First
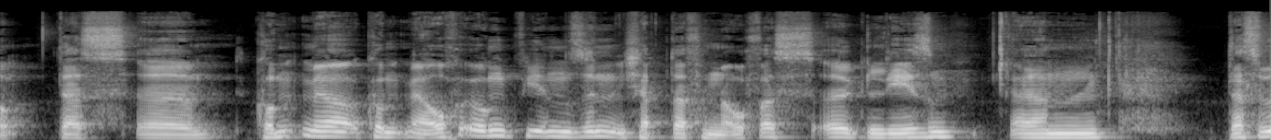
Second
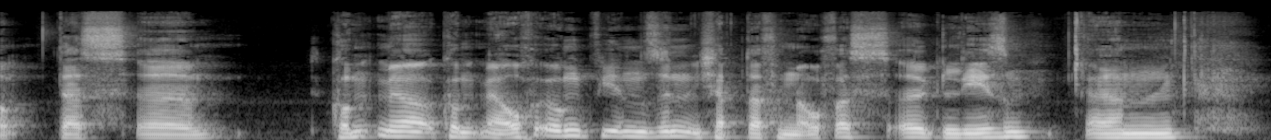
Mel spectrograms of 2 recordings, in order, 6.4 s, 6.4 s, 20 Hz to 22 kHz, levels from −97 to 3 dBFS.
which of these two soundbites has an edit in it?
first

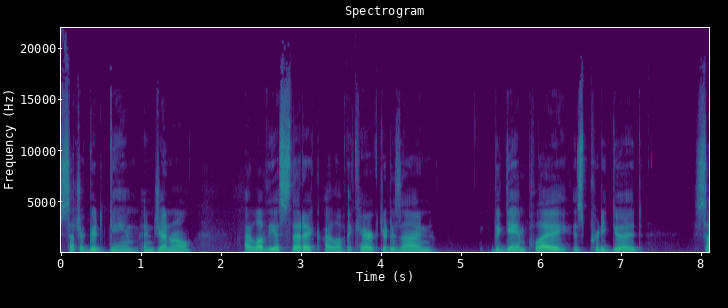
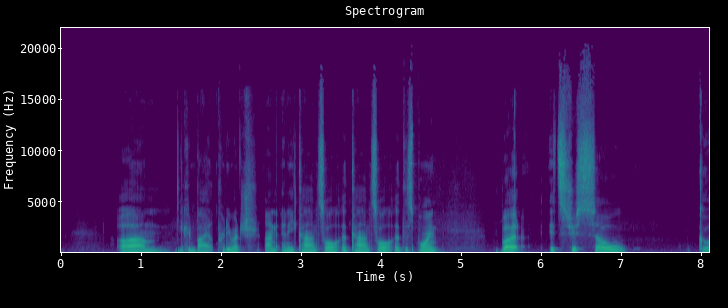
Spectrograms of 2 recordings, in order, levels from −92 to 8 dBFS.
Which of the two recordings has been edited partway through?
second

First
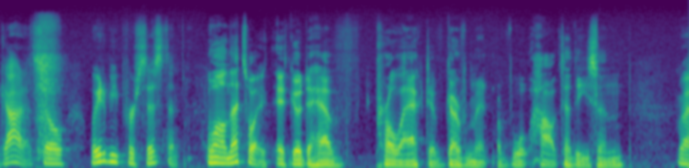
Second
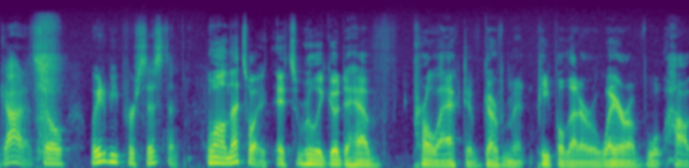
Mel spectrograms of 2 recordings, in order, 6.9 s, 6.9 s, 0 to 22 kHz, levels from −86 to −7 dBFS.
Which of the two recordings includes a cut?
first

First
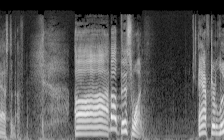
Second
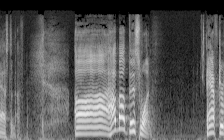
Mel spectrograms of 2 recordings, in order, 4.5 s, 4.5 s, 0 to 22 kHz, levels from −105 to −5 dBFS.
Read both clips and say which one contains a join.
first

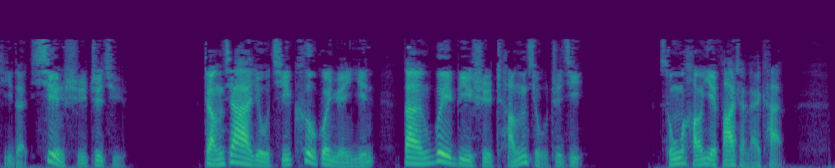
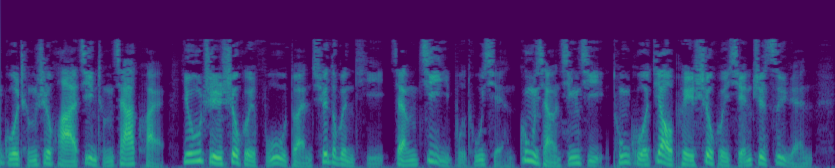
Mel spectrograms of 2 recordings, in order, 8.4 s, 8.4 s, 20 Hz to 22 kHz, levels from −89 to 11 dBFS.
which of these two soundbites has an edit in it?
second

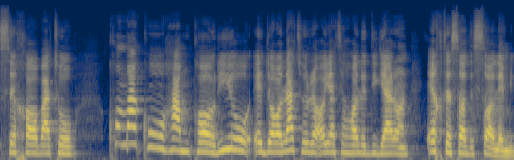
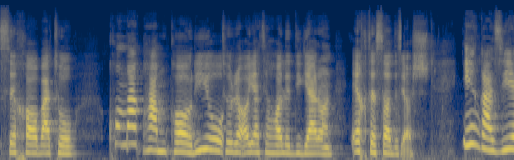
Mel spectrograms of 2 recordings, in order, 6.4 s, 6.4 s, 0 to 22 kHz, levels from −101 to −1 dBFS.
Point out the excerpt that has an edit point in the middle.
second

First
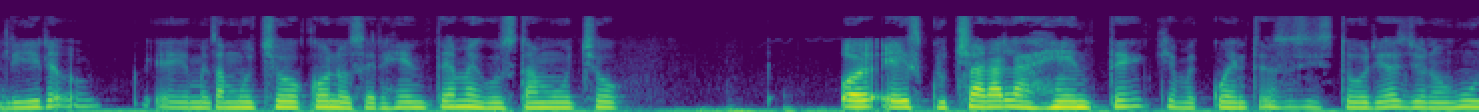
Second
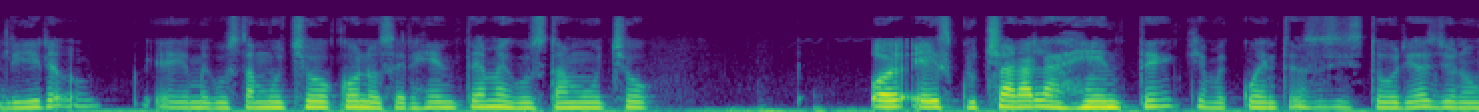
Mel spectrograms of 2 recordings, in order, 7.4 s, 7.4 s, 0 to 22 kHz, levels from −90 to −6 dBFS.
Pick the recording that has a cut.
first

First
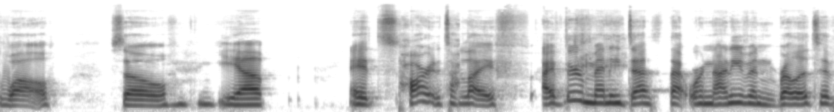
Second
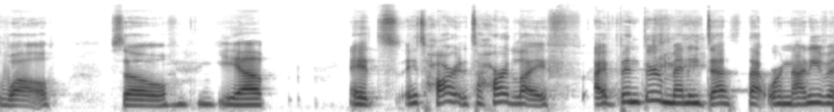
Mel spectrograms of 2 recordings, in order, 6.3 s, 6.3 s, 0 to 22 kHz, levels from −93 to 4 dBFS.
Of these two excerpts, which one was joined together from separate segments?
first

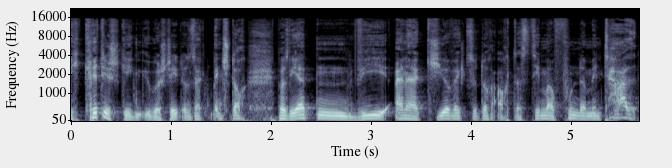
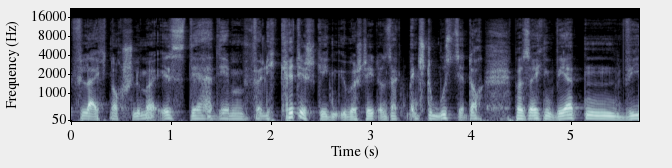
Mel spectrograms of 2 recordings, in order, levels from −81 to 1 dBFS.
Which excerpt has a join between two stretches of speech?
first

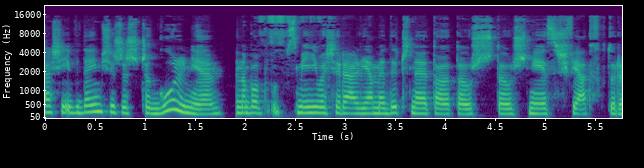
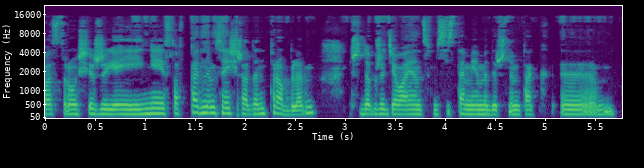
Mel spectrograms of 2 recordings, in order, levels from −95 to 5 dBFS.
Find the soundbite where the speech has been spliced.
second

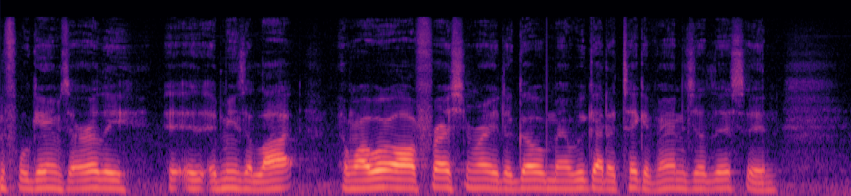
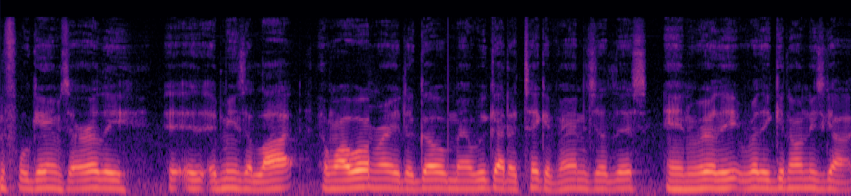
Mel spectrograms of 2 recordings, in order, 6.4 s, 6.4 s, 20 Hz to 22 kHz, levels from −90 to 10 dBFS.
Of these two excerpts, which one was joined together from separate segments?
second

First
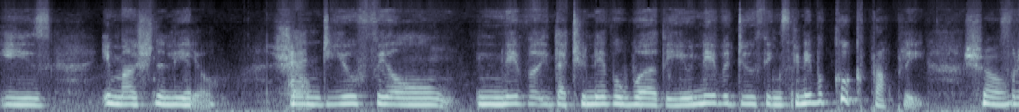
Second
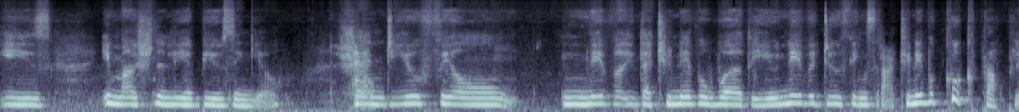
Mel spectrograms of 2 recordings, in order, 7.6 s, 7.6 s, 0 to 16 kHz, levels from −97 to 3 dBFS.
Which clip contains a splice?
first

